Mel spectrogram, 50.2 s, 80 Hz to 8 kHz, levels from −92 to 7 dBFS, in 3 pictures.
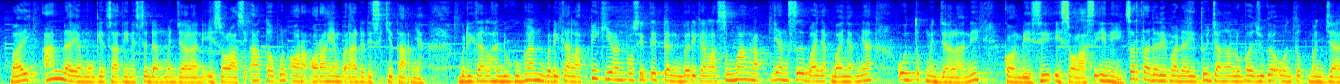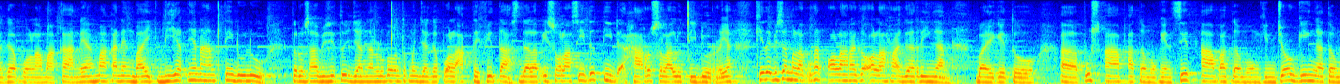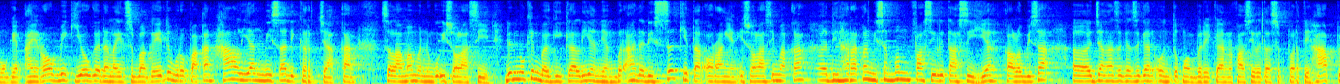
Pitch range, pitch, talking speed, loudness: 135-165 Hz, 145 Hz, 150 wpm, -20 LUFS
